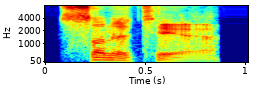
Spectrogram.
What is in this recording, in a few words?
"sonneteer", British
